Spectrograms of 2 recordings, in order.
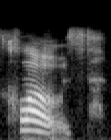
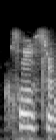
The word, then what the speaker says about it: clothes: pronounce it like this close so we don't actually say that the t h and the E are not pronounced oh okay okay now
